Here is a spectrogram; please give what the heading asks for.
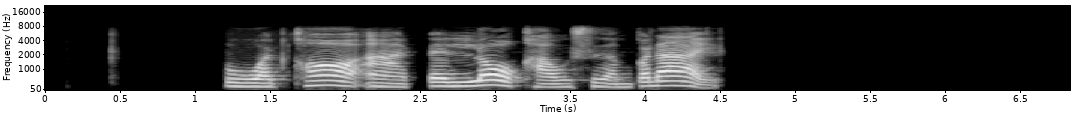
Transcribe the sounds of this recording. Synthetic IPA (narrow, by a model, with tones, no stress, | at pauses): pu˨˩ət̪̚kʰɔː˥˩ʔaː˨˩t̪̚pe˧nloː˥˩kʰːa˨˩wsɯ˨˩˦əmkɔː˥˩daː˥˩j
